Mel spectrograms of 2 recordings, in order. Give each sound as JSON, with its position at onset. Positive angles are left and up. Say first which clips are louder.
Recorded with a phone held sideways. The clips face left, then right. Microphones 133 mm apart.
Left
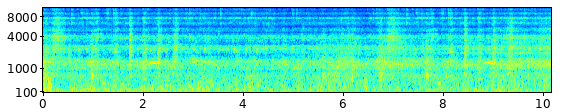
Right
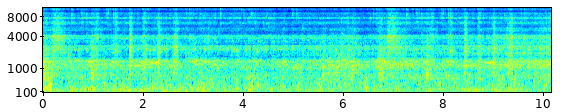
{"t": 0.0, "sound": "running water", "louder": "right 1 dB", "side_deg": -5, "distance_m": 1.5}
